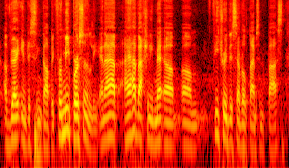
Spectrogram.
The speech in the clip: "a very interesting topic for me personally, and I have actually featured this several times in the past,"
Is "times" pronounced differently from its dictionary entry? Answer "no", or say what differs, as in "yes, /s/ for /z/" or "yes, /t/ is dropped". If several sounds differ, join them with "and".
yes, /s/ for /z/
